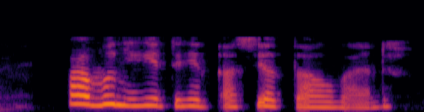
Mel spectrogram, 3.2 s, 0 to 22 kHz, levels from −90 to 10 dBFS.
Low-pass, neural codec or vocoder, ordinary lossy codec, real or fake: 5.4 kHz; codec, 16 kHz, 2 kbps, FunCodec, trained on LibriTTS, 25 frames a second; MP3, 24 kbps; fake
